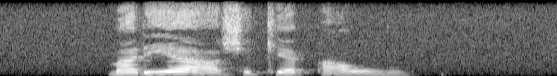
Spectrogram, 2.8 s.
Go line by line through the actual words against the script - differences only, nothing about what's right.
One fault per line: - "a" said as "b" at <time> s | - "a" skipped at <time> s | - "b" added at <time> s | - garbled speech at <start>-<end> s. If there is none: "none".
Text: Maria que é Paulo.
- "acha" added at 1.1 s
